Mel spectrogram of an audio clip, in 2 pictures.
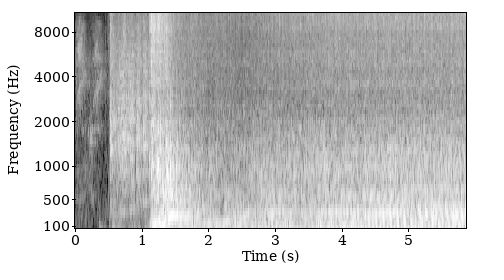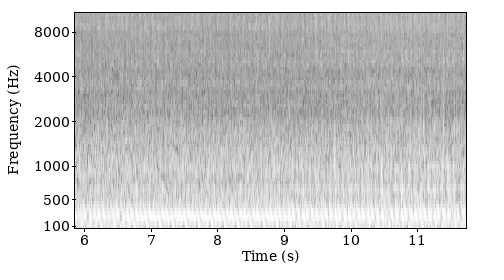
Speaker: now time for the good old fashioned cold start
